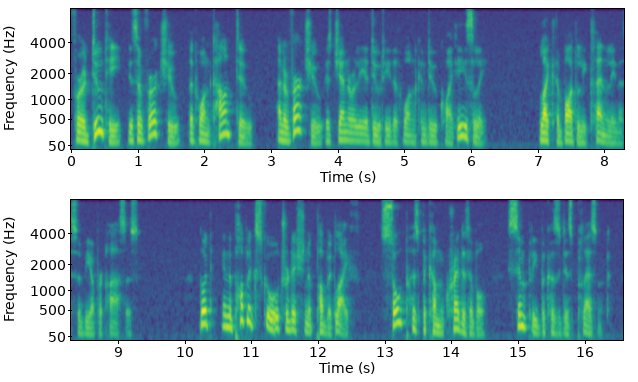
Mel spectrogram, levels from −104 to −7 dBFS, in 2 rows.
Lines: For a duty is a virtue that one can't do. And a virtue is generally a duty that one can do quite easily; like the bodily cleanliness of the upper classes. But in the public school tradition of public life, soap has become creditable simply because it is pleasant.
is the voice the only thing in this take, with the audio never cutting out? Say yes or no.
yes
